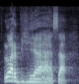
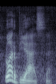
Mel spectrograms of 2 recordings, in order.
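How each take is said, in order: First: Very slow, stretched luar biasa; drawn out. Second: Said in the usual way. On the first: Shown as a demonstration. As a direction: draw out luar biasa syllable by syllable.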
